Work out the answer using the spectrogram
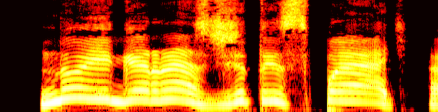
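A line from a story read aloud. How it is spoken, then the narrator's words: Yelling right in ear. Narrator (Russian): орал мне в самое ухо Леха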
